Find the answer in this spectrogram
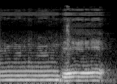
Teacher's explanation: يعني الحقيقه ده حكم يعني تم الاتفاق خلاص مؤخرا على ان هو المفروض ان النون بعدها حرف الباء بتبقى ميم ساكنه، ولكن بتلامس ما بيبقاش كذا على الشفتين، مش بالآن بتضغطي على الـ على الـ على حرف الميم، لا، هي بتبقى بتلامس شفايفك، بتبقى متلامسه بعضها بخفه شديده جدا حتى تسمحي بالغنه انها توصل للخرشوم، تبقى انباء. · Term: حكم الإقلاب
